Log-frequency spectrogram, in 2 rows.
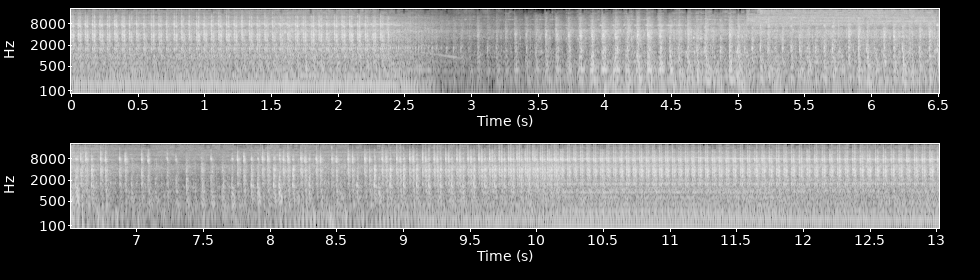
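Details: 2008 Citroën Nemo diesel van with glow plug light on: steady idle breaks into a ragged, shaking clatter for several seconds, then settles; rough after starting, blamed on excess fluid in the combustion chamber until it dries.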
